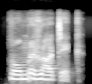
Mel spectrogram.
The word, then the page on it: homoerotic: Indian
